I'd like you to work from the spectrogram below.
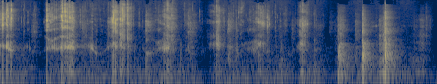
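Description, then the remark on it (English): Crunching of Fritos corn chips, a quick series of crisp, irregular bites and chews that crackle loudly and keep going steadily, with no talking. “Those are Fritos.”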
